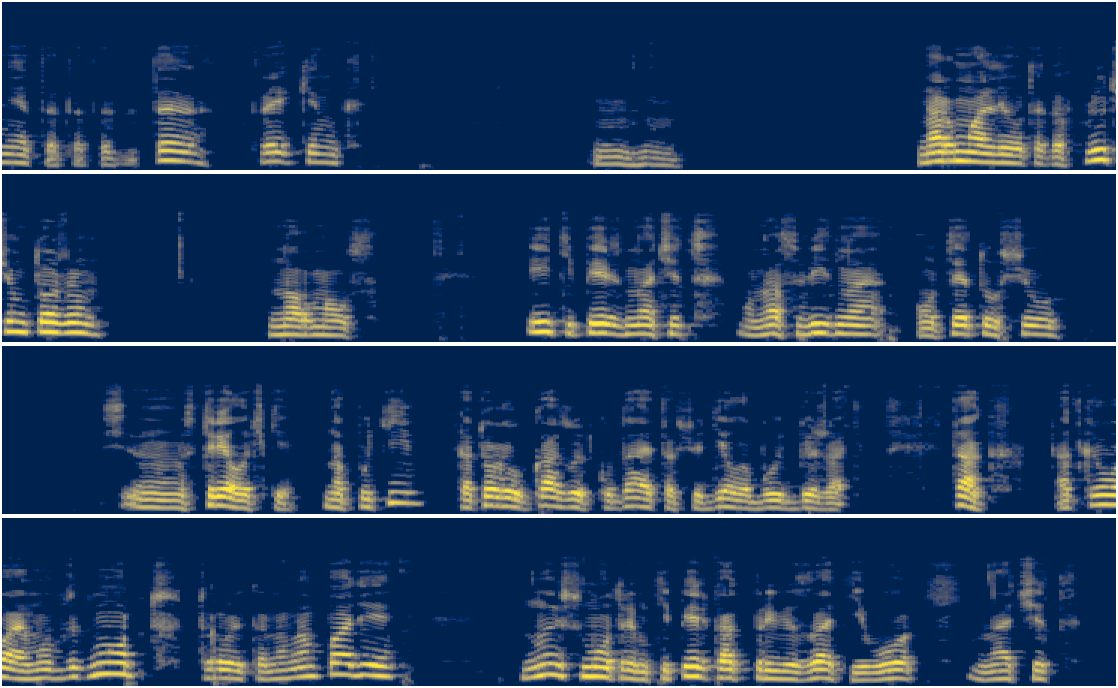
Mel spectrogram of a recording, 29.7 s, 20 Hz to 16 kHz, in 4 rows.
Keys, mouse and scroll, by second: 10.3-11.7 drag, 12.1 middle click, 13.4 middle click, 14.7 middle click, 20.3-21.2 drag, 21.4-21.9 middle drag, 25.1-25.4 middle drag, 26.2 click, 27.8 click, 29.3 click.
